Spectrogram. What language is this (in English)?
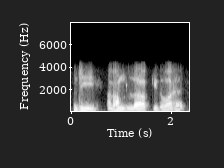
Urdu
